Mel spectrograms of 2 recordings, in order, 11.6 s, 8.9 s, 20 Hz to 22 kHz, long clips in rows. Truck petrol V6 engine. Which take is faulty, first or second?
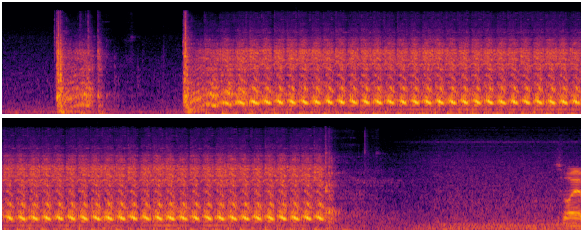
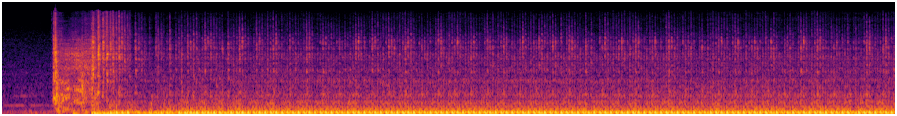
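first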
